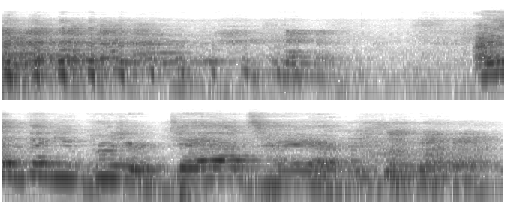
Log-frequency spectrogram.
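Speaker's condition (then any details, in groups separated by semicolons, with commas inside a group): Cerebral palsy; movement disorder since childhood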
